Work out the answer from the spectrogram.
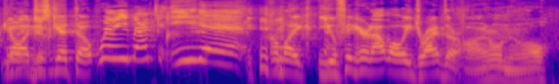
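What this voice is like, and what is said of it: Whiny voice. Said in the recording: “whiny voice”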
